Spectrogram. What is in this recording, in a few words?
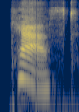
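"cast", English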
